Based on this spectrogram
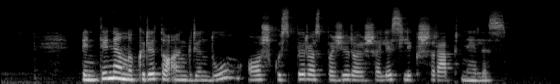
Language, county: Lithuanian, Vilnius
